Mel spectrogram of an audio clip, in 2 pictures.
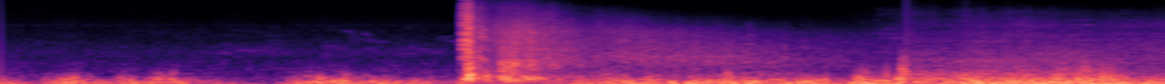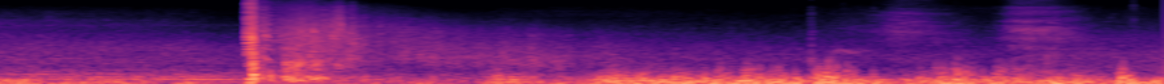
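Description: Rifle shots during test firing at a range, with two loud sharp reports several seconds apart, each followed by a long rolling echo over steady wind noise.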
